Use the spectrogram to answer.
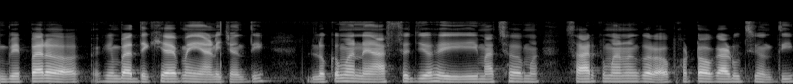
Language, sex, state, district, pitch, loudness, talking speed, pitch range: Odia, male, Odisha, Malkangiri, 130 Hz, -19 LUFS, 100 wpm, 125-140 Hz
